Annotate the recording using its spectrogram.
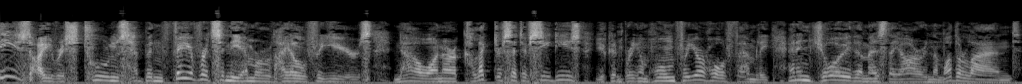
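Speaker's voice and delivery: pirate voice. On a St. Patty's Day podcast episode, speak in a pirate-sounding voice. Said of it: "You kind of sound like a pirate".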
